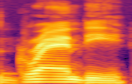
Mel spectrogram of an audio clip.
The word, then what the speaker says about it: Grande: Her last name is not Grande, it's Grandy.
